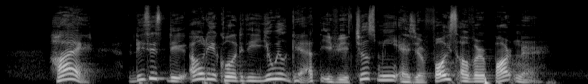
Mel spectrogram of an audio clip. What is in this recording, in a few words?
English Formal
